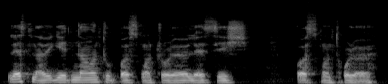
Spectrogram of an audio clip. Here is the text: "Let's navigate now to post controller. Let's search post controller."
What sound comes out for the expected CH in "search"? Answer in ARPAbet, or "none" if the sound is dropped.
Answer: SH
